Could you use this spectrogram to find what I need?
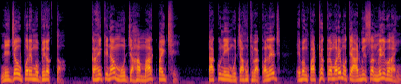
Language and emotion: Odia, angry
